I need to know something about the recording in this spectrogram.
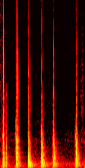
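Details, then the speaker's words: Hammer taps on worn small-yacht teak decking: seven crisp, short taps dying fast with no rattle, sound teak well adhered to the underlying deck. "what you can hear here is sound teak that's well adhered to the underlying deck."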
